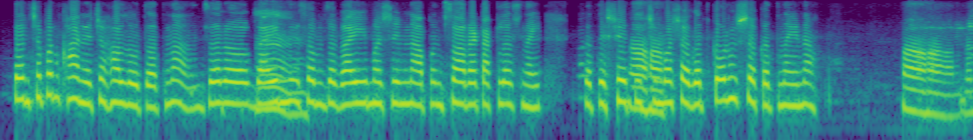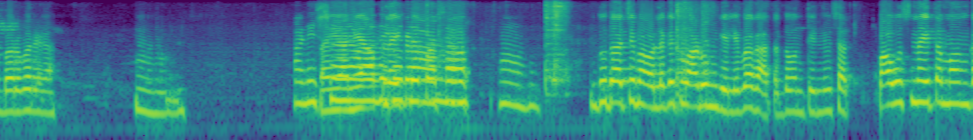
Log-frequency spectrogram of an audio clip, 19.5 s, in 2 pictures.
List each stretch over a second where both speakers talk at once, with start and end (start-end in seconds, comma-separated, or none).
12.9-14.2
